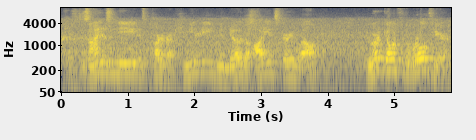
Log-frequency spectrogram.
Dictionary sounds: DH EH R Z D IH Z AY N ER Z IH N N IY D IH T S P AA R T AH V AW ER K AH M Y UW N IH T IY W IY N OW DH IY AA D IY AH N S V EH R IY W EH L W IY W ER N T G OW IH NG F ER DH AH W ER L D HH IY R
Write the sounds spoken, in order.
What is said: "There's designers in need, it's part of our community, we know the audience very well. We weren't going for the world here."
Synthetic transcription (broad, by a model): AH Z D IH Z AY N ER Z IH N N IY D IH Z P AA R T AH V AW ER K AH M Y UW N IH T IY W IY N OW DH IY AA D IY AH N S V EH R IY W EH L W IY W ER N G OW IH NG F ER DH AH W ER L D HH IY R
